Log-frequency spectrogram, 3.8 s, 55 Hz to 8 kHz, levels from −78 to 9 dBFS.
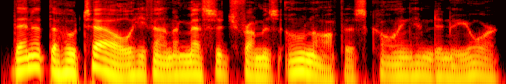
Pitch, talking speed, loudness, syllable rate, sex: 95 Hz, 270 wpm, -19 LUFS, 6.6 syllables/s, male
